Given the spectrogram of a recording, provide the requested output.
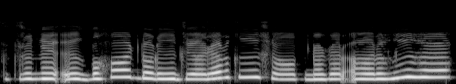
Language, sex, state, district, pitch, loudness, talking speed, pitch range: Hindi, female, Madhya Pradesh, Bhopal, 255 Hz, -12 LUFS, 145 wpm, 245-330 Hz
